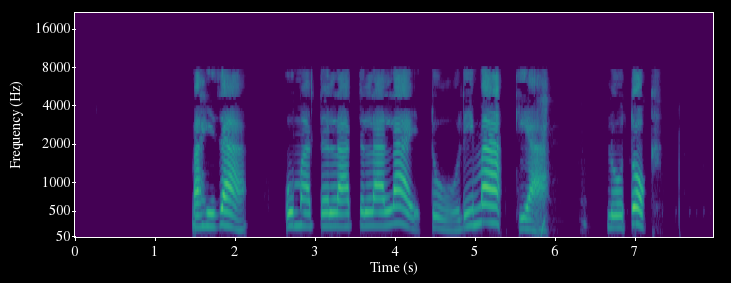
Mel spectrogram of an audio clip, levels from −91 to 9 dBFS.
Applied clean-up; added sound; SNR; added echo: neural mask model RNNoise.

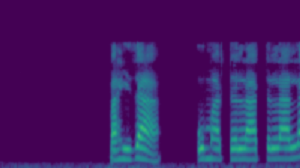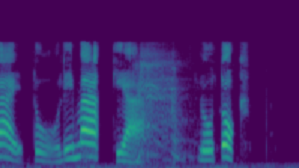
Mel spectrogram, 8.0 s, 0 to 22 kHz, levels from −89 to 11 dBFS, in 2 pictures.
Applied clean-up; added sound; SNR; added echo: neural diffusion model UNIVERSE++.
